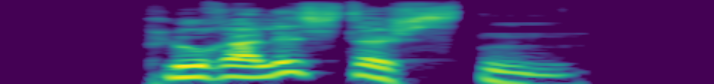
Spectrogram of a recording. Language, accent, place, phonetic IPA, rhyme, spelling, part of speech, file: German, Germany, Berlin, [pluʁaˈlɪstɪʃstn̩], -ɪstɪʃstn̩, pluralistischsten, adjective, De-pluralistischsten.ogg
- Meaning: 1. superlative degree of pluralistisch 2. inflection of pluralistisch: strong genitive masculine/neuter singular superlative degree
